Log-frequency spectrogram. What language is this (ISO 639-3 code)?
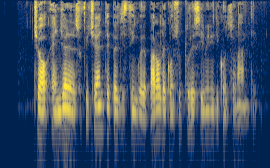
ita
